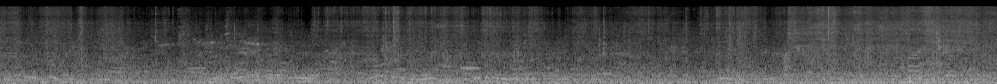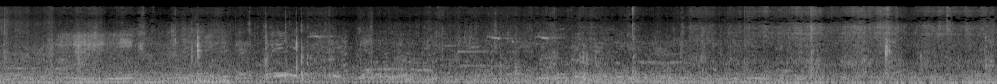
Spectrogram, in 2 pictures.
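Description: A plastic bag rustles as it is handled.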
